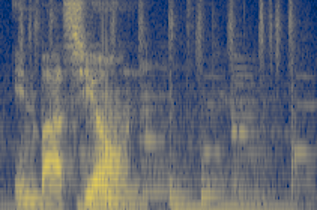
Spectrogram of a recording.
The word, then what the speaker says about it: invasión: This next one, in English we'd say invasion. In Spanish, you're going to say invasión.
